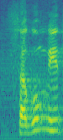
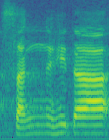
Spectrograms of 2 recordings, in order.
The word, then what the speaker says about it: ಸಂಹಿತಾ: ಸಂಹಿತ ಅಂತನ್ವಾ ಸಂಹಿತ ಅಂತ ಹೇಳ್ಬೇಕು ಅದನ್ನು ಅಷ್ಟೇ. ಂಗ ಸಂಹಿತ, ಸಗುಂಹಿತ ಅಲ್ಲ, ಸಂಹಿತ ಂಗ. ಸಂಹಿತ ಅಲ್ಲ, ಮಕಾರ ಅಲ್ಲ, ನಕಾರ.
